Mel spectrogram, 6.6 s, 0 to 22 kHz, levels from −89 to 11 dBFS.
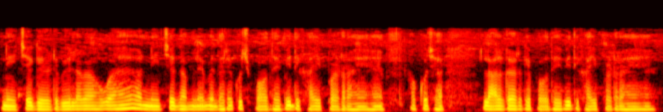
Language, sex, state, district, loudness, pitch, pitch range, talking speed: Hindi, male, Uttar Pradesh, Lalitpur, -19 LUFS, 115 Hz, 110-120 Hz, 270 wpm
